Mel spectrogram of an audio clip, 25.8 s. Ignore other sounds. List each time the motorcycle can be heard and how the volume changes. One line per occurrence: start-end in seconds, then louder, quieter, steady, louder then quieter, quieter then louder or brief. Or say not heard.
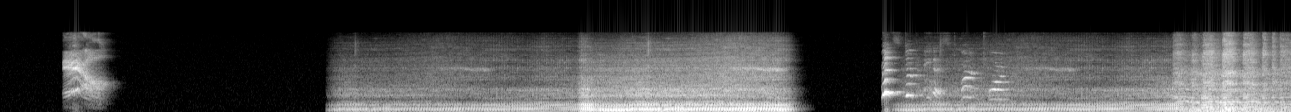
6.5-15.8 louder
17.8-25.7 louder.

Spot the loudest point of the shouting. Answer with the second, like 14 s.
18 s.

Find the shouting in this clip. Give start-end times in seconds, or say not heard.
1.2-2.1, 17.6-20.1.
